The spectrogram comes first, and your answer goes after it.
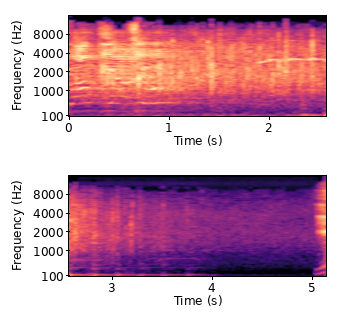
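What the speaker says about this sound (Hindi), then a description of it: "मैं चाहता हूं सब अपने स्थान पर खड़े होकर जोरदार तालियों के साथ प्रधानमंत्री नरेंद्र मोदी जी का स्वागत" Audience applause and crowd noise at a national youth festival welcoming Prime Minister Narendra Modi, loud and sustained at first, then thinning and fading out under a low musical drone.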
